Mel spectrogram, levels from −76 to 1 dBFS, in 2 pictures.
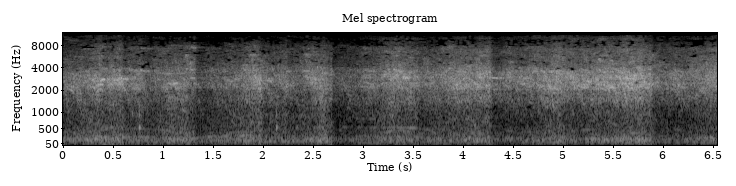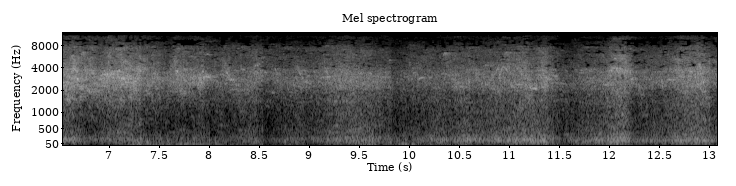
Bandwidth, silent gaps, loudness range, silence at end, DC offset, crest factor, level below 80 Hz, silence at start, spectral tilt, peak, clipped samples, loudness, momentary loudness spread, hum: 11.5 kHz; none; 6 LU; 0 s; under 0.1%; 18 dB; -56 dBFS; 0 s; 0 dB/octave; -8 dBFS; under 0.1%; -24 LUFS; 10 LU; none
